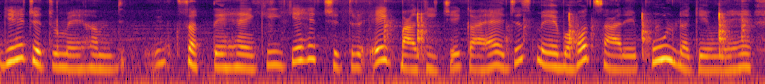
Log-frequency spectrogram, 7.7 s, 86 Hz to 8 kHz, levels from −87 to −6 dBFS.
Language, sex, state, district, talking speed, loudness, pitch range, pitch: Hindi, female, Bihar, Saharsa, 170 wpm, -23 LUFS, 205-290 Hz, 225 Hz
